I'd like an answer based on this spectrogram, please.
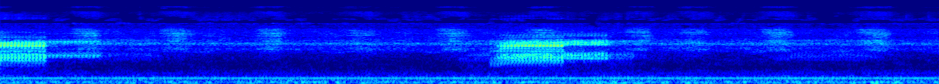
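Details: Tree frogs calling in Mississippi: two loud, bright bursts of calling stand out over a steady background chorus of softer pulsed notes repeating about twice a second, with a constant low hum underneath.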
